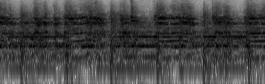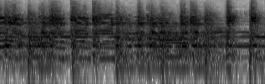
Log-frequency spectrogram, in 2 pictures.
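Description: Rockabilly song in an instrumental stretch between vocal lines: electric guitar playing over a steady drum beat.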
